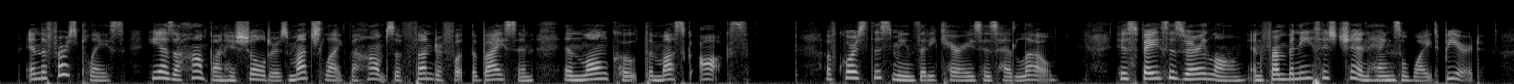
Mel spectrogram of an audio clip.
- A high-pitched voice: Yes, high, 215 Hz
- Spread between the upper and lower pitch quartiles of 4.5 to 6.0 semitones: Yes, average, 5.3 semitones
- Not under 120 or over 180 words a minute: No, average, 190 wpm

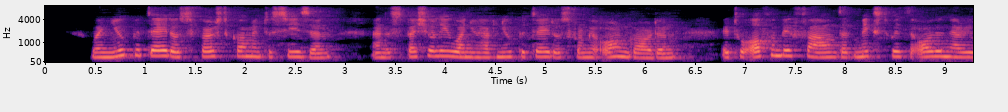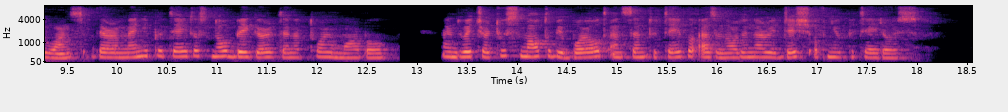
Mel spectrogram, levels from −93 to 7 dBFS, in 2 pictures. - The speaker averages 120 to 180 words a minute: No, average, 190 wpm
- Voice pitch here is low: No, high, 215 Hz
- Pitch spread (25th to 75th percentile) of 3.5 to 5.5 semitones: No, narrow, 2.5 semitones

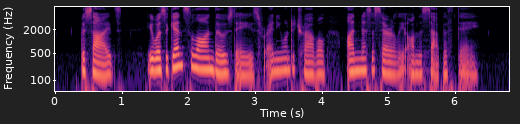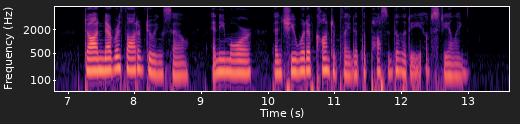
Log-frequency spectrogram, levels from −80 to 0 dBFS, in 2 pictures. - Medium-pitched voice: Yes, medium, 160 Hz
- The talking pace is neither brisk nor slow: Yes, average, 160 wpm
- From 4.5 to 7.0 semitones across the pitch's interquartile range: No, average, 4.0 semitones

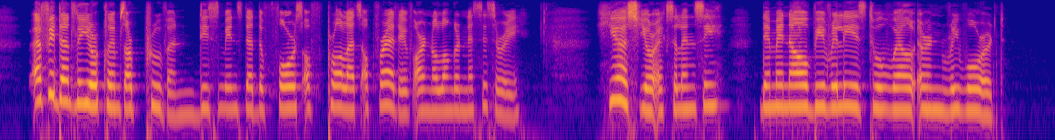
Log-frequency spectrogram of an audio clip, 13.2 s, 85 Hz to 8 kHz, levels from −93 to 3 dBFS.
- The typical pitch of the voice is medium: No, high, 235 Hz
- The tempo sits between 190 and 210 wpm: No, slow, 135 wpm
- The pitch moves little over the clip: Yes, narrow, 2.1 semitones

